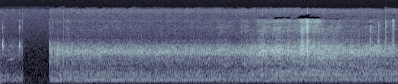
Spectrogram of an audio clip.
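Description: Cars speed past on a highway with a steady roar.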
